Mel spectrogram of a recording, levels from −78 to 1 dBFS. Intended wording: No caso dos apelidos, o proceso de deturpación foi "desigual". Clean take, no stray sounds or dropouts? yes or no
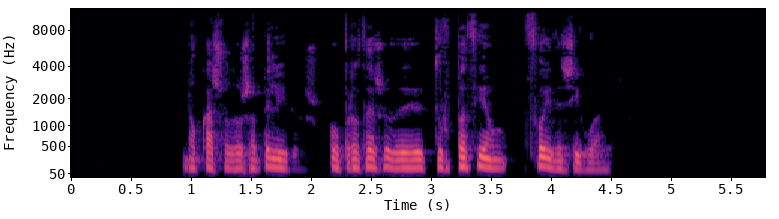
yes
